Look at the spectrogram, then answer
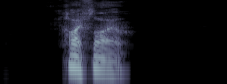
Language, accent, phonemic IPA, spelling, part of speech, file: English, Australia, /haɪˈflaɪə(ɹ)/, highflier, noun, En-au-highflier.ogg
- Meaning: 1. A person who or a type of aircraft that flies at high elevations 2. An ambitious person, especially one who takes risks or has an extravagant lifestyle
